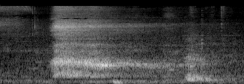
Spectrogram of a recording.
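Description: A deep breath is drawn during a church sermon, heard as a loud, breathy rush of air. It begins abruptly, lasts about two seconds and slowly fades, with a brief second swell near the end.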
